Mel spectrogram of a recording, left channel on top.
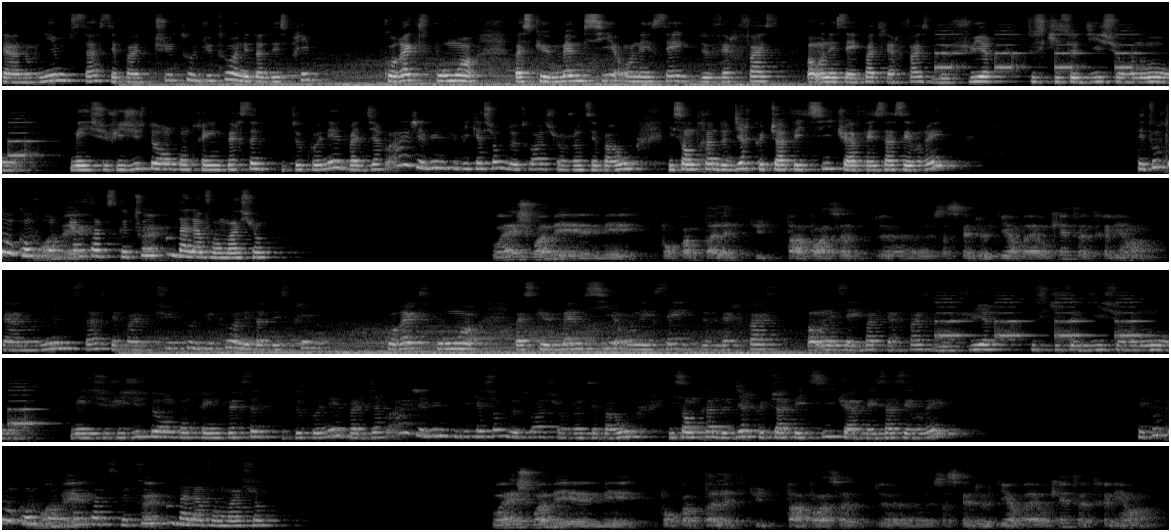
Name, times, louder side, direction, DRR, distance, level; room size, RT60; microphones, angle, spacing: voice 1, 0.0-3.1 3.8-7.7 8.0-9.9 10.3-11.9 12.4-14.3 14.6-21.1 23.0-26.0, left 6 dB, 80° left, 11 dB, 0.3 m, -28 dB
sound 1, 1.1-8.5, equal, 70° right, 1.3 m, -36 dB
sound 2, 9.3-9.5 9.9-10.1 10.5-10.7 11.1-11.3 11.7-11.9, left 2 dB, 10° left, 0.6 m, -34 dB
voice 2, 23.6-24.2 24.7-24.9 28.2-29.6 29.9-34.8, left 1 dB, 20° right, -9 dB, 0.9 m, -39 dB
2.9 x 2.7 x 3.9 m, 0.74 s
head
